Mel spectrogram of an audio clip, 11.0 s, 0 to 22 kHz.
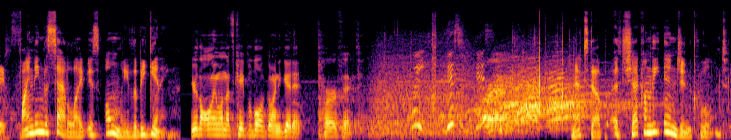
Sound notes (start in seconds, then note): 7.4 crowd cheers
